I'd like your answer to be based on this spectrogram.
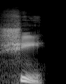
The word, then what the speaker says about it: sidhe: Well, just the old Celtic for she, the type of fairy, which I'm going to mention in a minute, is S-I-D-H-E. So you would think city, but everything you look up, it's pronounced she.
